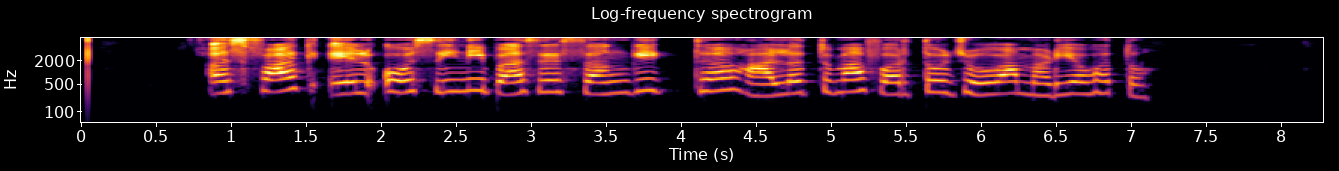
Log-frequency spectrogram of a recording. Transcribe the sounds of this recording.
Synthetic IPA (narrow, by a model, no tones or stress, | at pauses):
əsfakelosinipasesəŋɡit̪əɦalət̪mãfəɾt̪od͡ʒoʋaməɭjoɦət̪o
